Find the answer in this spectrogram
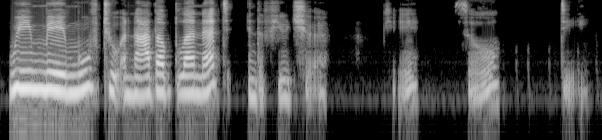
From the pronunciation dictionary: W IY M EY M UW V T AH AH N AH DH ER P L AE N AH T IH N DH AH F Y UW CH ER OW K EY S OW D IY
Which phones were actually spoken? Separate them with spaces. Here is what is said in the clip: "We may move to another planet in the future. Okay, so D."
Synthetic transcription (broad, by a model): W IY M EY M UW V T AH AH N AH DH ER B L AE N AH T IH N DH AH F Y UW CH ER OW K EY S OW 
